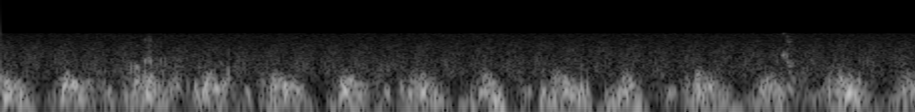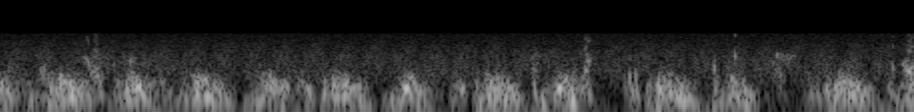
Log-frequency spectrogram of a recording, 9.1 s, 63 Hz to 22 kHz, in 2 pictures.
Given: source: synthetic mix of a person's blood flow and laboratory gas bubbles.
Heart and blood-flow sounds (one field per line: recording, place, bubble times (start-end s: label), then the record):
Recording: Doppler ultrasound of blood flow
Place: precordium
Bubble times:
0.60-1.02 s: bubbles
1.08-1.18 s: bubbles
2.40-2.48 s: bubbles
2.86-2.98 s: bubbles
3.89-4.06 s: bubbles
4.25-4.34 s: bubbles
4.58-4.69 s: bubbles
4.75-4.81 s: bubbles
4.98-5.38 s: bubbles
7.20-7.29 s: bubbles
7.33-7.55 s: bubbles
7.65-7.79 s: bubbles
8.11-8.31 s: bubbles
8.40-8.56 s: bubbles
8.62-8.89 s: bubbles
8.99-9.15 s: bubbles
From the record:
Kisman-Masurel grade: 232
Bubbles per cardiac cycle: several, 3 to 8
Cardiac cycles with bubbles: 50 to 99%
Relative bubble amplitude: moderate (0.250 to 0.450)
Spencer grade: 3 (all of the cardiac periods contain showers or single bubble signals, but not dominating or overriding the cardiac motion signals)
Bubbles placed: anywhere in the cardiac cycle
